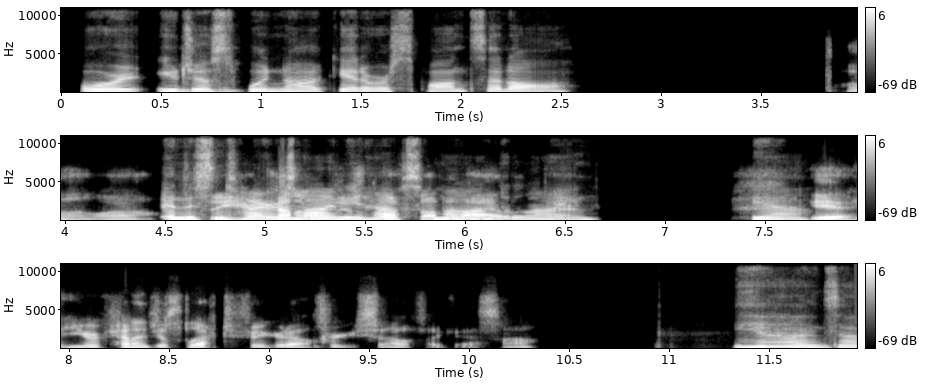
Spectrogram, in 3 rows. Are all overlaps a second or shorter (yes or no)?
no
